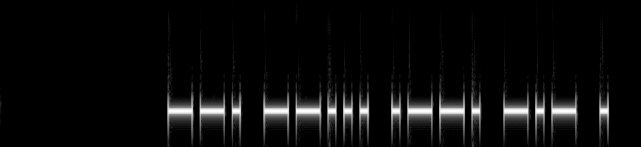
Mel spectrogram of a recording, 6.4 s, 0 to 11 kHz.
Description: Morse code, heard as a keyed tone, about 15 wpm, 700 Hz. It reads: G7PKE
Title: DXCC-100 Call Signs - 5 Characters - Repeated 3x - 15wpm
